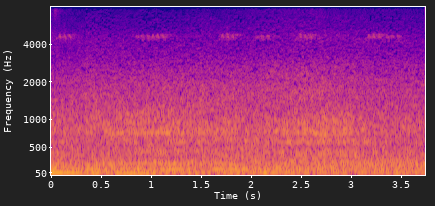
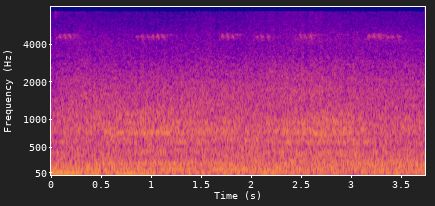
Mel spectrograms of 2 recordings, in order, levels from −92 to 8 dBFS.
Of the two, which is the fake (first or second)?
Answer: second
